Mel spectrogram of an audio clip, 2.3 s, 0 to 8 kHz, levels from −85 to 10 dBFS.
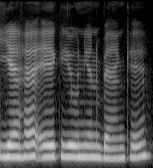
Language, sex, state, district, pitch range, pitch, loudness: Hindi, female, Uttar Pradesh, Saharanpur, 195-205 Hz, 200 Hz, -16 LUFS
